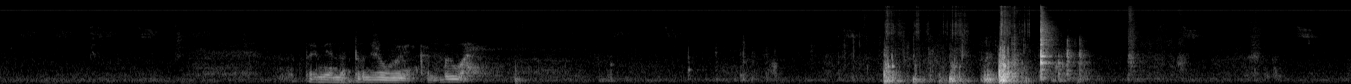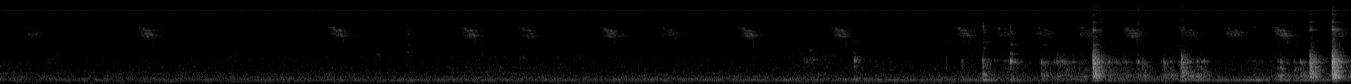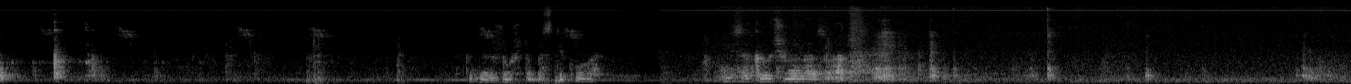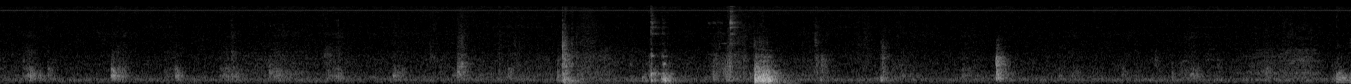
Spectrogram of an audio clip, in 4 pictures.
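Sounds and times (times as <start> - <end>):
small bird chirping: 0.1 - 2.0, 14.9 - 15.2, 16.8 - 22.2, 23.0 - 26.6, 27.4 - 28.5.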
